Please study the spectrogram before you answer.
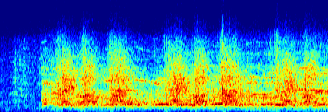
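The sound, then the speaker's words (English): A packed venue crowd roars and cheers as a band kicks off its show, the noise jumping up sharply after a quiet moment and then holding as a dense, sustained wall of voices. “The venue's packed out as the band kick off the show.”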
